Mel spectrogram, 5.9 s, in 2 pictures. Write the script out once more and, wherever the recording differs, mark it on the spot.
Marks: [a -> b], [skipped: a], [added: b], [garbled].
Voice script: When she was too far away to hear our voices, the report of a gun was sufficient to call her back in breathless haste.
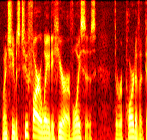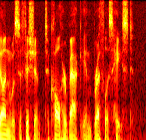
When she was too far away to hear our voices, the report of a gun was sufficient to call her back in breathless haste.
